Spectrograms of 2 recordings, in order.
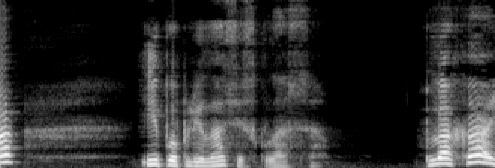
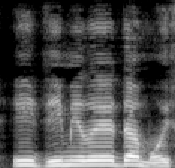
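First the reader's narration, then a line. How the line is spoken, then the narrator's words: Plain. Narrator (Russian): сказала тетя Нюра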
